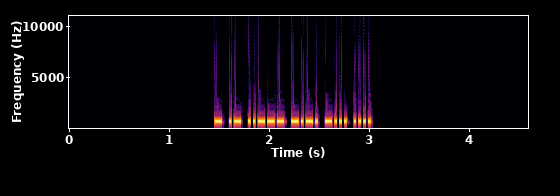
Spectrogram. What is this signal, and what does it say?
Morse code, heard as a keyed tone, about 51 wpm, 700 Hz. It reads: TA2CBH
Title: DXCC-100 Call Signs - 6 Characters - Repeated 2x - 50wpm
